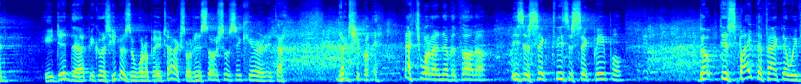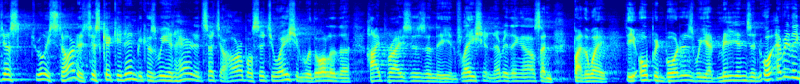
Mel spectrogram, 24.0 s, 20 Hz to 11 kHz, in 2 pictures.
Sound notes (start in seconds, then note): 0.1 cheers and applause; 7.6 laughter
